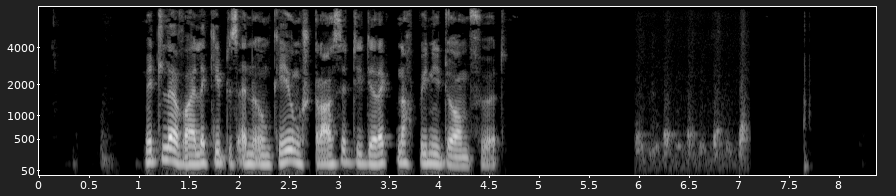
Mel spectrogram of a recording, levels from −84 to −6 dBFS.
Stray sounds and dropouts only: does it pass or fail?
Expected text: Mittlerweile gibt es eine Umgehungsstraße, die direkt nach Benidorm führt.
fail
